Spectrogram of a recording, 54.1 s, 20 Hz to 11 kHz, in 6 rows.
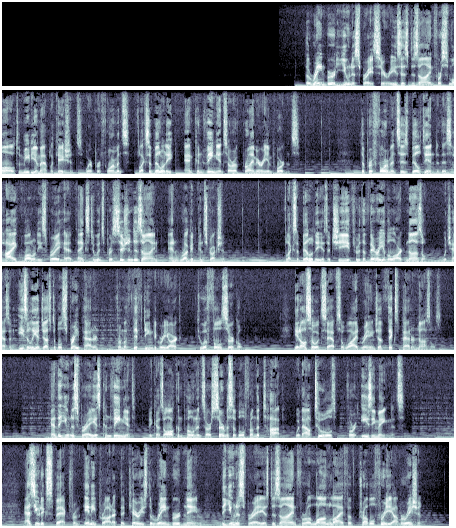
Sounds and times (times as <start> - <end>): Music: 5.5 - 54.1
Speech: 6.1 - 15.0, 16.2 - 22.6, 23.8 - 32.0, 33.0 - 35.9, 37.1 - 44.2, 45.6 - 53.6.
